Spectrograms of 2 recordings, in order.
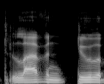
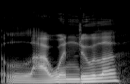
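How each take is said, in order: First: The second consonant is a V sound. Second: The second consonant is a W sound. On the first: "I'm using the V instead of the W" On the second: "but you would actually want to say lawandula"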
